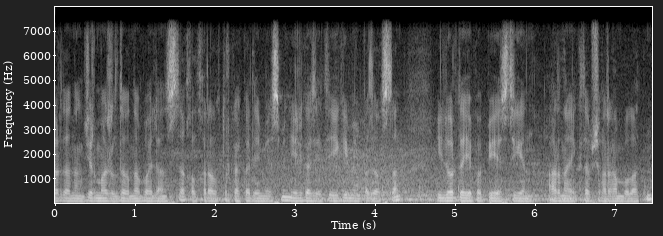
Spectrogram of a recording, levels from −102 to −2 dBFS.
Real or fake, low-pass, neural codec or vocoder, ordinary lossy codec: real; 7.2 kHz; none; none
